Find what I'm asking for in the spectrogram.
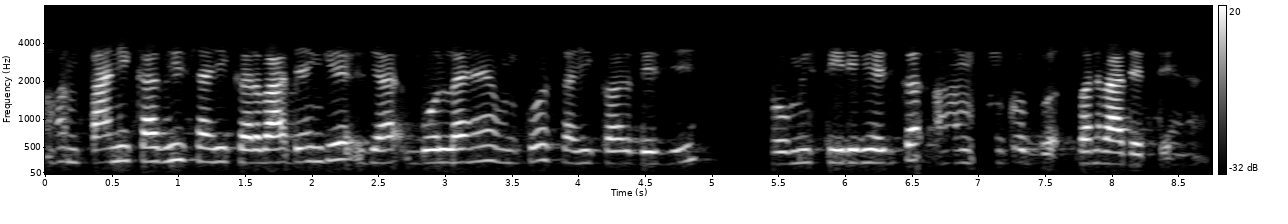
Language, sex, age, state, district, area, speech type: Hindi, female, 30-45, Bihar, Samastipur, rural, conversation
